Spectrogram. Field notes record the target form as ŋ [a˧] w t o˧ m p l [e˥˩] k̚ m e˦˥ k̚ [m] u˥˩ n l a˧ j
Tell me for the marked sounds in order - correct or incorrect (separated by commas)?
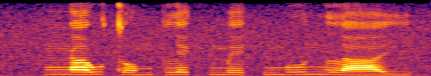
incorrect, correct, correct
